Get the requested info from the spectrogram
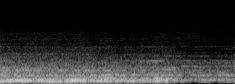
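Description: Vinyl record playing in reverse on a portable two-arm turntable: dense, low, sustained backwards music with a rumble underneath, which thins and drops in level near the end.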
